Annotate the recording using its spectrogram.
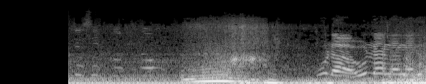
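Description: Competition car's engine revving hard at a hill-climb start line, rising in pitch as it pulls away. A man's excited voice cuts in near the end.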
